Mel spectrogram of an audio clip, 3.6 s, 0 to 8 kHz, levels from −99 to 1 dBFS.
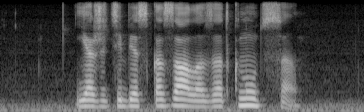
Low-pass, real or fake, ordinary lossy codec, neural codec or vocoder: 7.2 kHz; real; none; none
